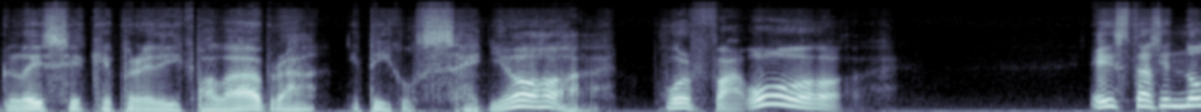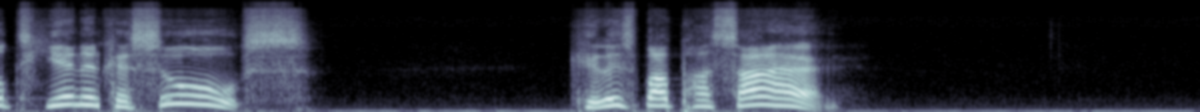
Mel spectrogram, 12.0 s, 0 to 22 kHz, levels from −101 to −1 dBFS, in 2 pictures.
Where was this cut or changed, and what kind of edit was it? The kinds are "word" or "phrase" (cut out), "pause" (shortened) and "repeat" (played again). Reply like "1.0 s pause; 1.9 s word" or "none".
1.0 s word; 1.7 s pause; 3.1 s pause; 5.8 s phrase; 6.5 s phrase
